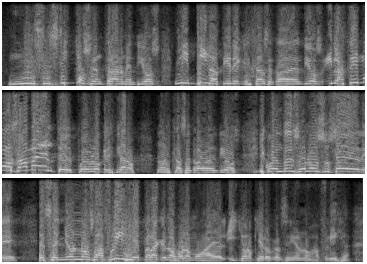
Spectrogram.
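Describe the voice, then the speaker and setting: A male pastor preaching a sermon in a fairly high voice. He swings from loud, high emphasis down to hushed, low passages, and he keeps asking the congregation rhetorical questions. The sound is close and dry, with little room echo. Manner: slows down to stress key phrases.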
